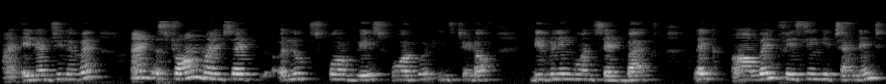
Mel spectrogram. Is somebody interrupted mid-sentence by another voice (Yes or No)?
No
